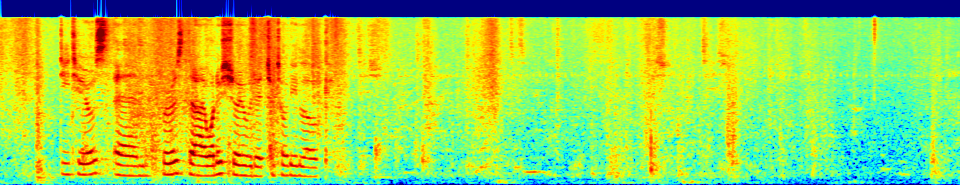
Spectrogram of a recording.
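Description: Sneakers thump softly as they are set down.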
